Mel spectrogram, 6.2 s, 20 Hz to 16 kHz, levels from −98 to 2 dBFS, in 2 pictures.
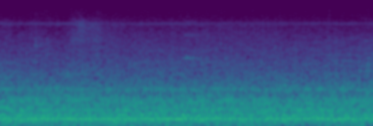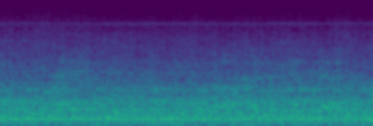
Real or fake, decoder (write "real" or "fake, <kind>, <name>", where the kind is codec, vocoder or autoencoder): real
